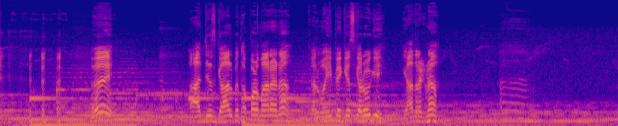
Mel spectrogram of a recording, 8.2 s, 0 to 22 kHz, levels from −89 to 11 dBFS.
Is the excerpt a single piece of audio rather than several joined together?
yes; 0 cuts

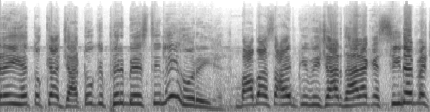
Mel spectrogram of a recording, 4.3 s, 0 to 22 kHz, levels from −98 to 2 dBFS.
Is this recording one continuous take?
no; 1 cut; at 2.3 s

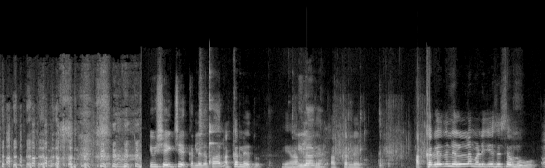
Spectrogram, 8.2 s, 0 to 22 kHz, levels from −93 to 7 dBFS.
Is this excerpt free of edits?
no; 1 cut; at 2.2 s

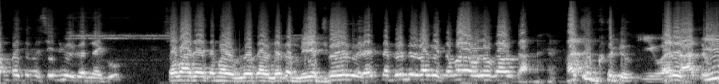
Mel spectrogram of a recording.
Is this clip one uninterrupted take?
yes; 0 cuts

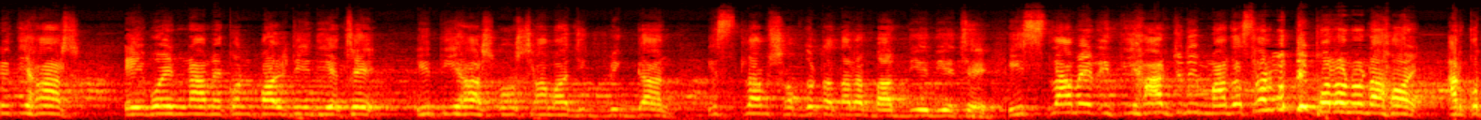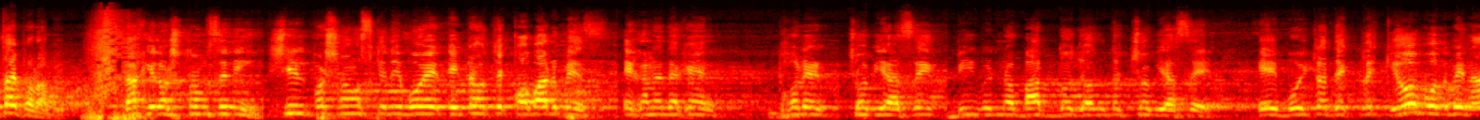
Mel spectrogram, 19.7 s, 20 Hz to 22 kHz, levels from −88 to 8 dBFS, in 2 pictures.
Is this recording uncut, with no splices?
no; 6 cuts; at 6.7 s, 10.5 s, 11.6 s, 13.9 s, 15.5 s, 16.2 s

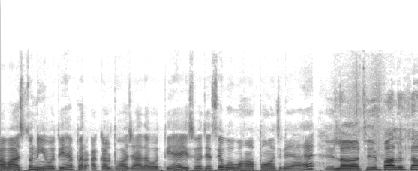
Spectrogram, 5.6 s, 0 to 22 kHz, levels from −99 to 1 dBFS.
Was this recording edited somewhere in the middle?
yes; 1 cut; at 4.2 s

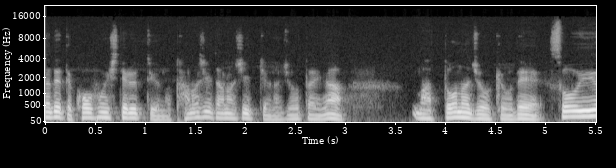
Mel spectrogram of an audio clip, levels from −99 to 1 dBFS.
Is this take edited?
no; 0 cuts

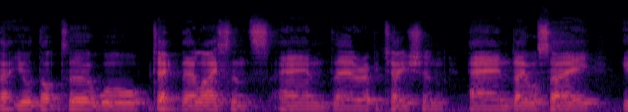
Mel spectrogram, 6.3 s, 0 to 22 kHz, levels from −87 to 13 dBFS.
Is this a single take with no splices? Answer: no; 2 cuts; at 1.5 s, 4.5 s

